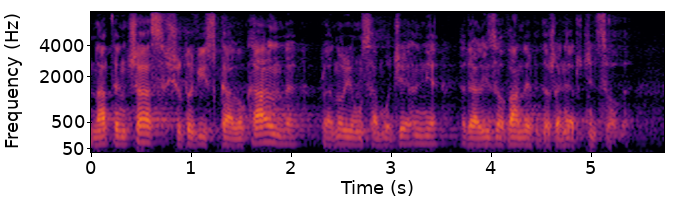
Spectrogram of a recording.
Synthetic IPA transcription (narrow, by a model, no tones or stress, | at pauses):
nat̪ɛnt͡ʂasɕɾɔd̪ɔvʲiskalɔkalnɛplanujɔ̃w̃samɔd͡ʑɛlɲɛɾɛalʲizɔvanɛvɘd̪aʐɛɲaɾɔt͡ʂɲit̪sɔvɛ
